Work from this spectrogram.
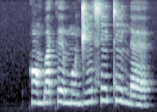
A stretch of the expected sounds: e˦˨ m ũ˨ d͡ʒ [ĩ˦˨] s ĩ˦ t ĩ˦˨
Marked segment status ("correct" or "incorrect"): incorrect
